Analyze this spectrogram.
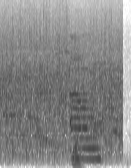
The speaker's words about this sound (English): It's a long clap.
